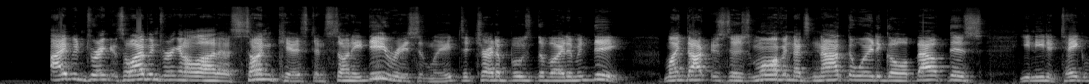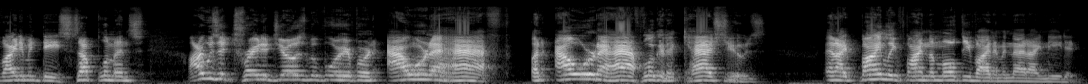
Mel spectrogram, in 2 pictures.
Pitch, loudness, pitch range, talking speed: 190 Hz, -16 LUFS, 175-205 Hz, 195 wpm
